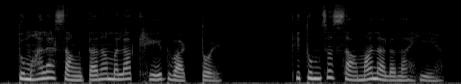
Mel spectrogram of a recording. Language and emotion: Marathi, sad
